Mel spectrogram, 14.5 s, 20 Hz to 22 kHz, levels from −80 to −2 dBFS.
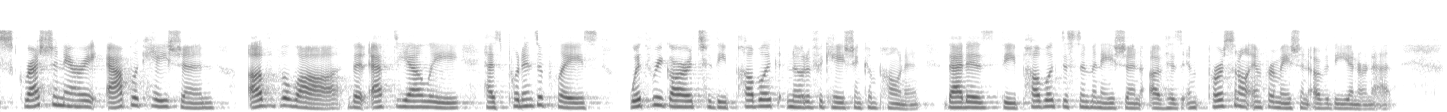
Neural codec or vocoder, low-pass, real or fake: vocoder, 22.05 kHz, 80 mel bands, WaveNeXt; 7.2 kHz; fake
